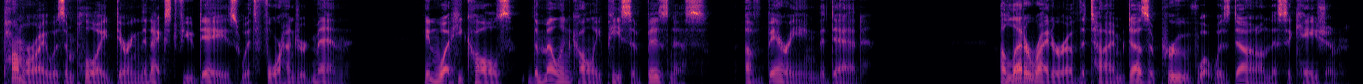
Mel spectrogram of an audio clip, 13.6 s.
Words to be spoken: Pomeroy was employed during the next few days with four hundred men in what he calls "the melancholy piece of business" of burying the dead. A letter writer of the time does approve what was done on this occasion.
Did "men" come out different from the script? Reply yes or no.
no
